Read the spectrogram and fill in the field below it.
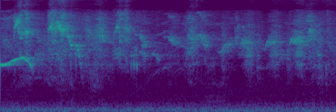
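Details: A short stretch of natural bird sound in a vegetable garden, opening with a rising whistle followed by steady, overlapping high twittering chirps.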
